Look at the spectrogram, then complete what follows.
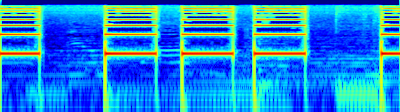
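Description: Five loud electronic beeps, each a steady high-pitched tone, sound in a slightly uneven rhythm with short silences between them. No one speaks.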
